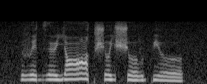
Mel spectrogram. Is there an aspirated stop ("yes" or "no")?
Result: no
